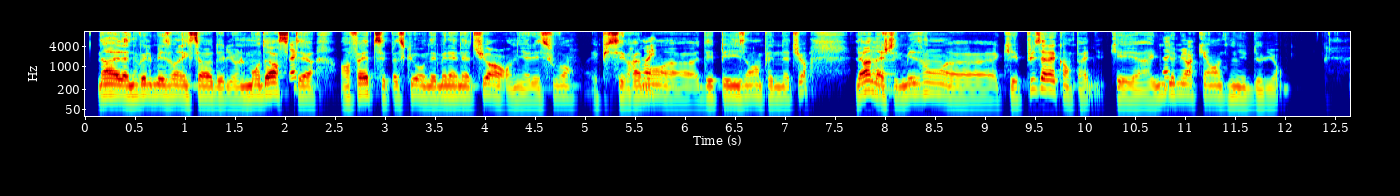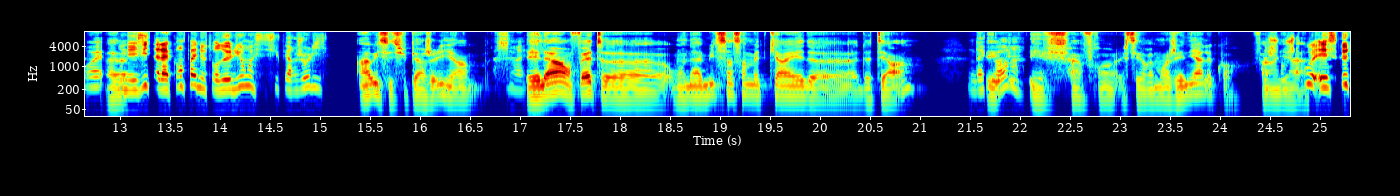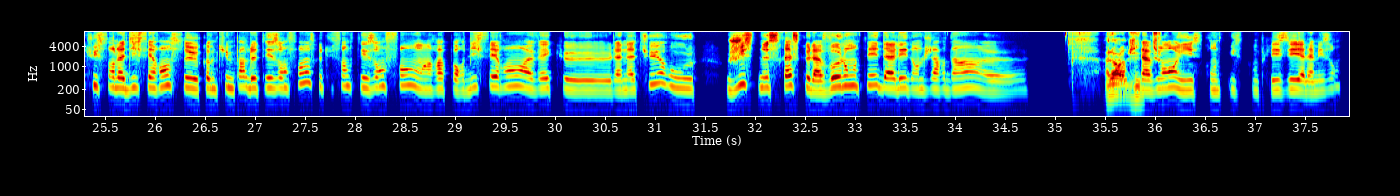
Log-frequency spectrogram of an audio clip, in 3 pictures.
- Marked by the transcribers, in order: stressed: "plus"; stressed: "volonté"
- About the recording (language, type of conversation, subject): French, podcast, Qu'est-ce que la nature t'apporte au quotidien?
